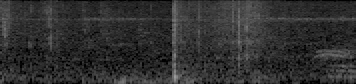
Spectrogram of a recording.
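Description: Sharp chopping strokes, about one a second, as a blade cuts into the base of a giant taro (man kochu) plant.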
